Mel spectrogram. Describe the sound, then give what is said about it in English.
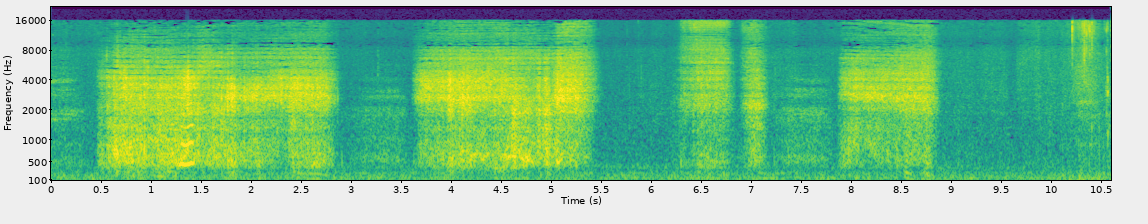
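Someone blows their nose in several long, honking bursts, roughly four forceful exhalations separated by short pauses, with a couple of brief sniffs between them. “So I'm, I'm gonna blow my nose.”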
